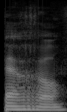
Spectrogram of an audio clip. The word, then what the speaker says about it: perro: whatever it is right it's the double r right so when you say uh there's peril yeah like p e r o and then there's like perro which is the yeah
